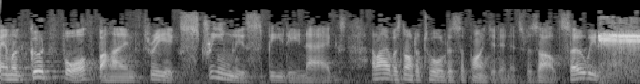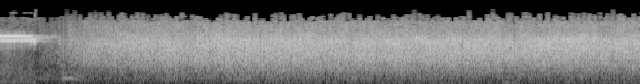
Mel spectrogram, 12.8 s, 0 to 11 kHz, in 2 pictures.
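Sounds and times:
speech: 0:00.0 - 0:08.3
short sharp whistle blast blown to end the round: 0:05.9 - 0:07.2
crowd noise: 0:05.9 - 0:12.7
loud sustained applause: 0:06.8 - 0:12.7.

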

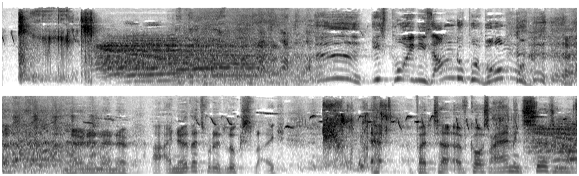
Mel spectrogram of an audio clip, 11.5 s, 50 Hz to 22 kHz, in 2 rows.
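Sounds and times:
cow in labour mooing while a calf is pulled out with a rope: 0:00.9 - 0:02.8
laughter: 0:01.7 - 0:03.6, 0:04.9 - 0:07.4, 0:08.4 - 0:11.4
speech: 0:04.1 - 0:11.4.

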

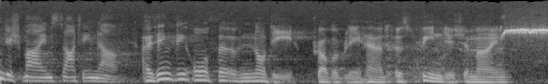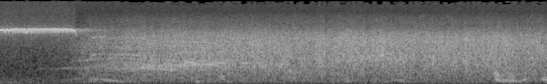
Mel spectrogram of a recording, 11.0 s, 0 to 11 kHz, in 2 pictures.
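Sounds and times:
speech: 0:00.0 - 0:05.2
shrill whistle: 0:05.0 - 0:06.5
large audience cheering loudly: 0:05.0 - 0:10.9
audience applause: 0:06.7 - 0:10.9.

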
